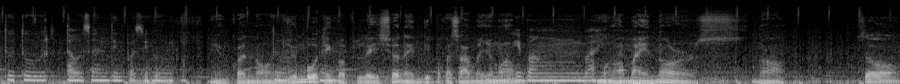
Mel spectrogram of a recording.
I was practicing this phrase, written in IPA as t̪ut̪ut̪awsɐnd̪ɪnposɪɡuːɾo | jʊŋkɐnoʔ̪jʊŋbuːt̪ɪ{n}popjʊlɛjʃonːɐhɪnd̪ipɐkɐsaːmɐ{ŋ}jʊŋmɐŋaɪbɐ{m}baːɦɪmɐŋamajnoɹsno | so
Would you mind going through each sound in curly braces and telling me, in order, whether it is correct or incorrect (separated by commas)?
incorrect, incorrect, incorrect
